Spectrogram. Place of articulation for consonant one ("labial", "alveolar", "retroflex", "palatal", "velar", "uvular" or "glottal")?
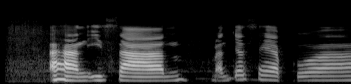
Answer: glottal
